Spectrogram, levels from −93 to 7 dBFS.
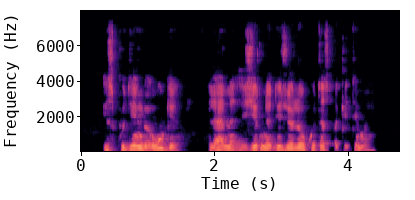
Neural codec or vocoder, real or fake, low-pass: none; real; 7.2 kHz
